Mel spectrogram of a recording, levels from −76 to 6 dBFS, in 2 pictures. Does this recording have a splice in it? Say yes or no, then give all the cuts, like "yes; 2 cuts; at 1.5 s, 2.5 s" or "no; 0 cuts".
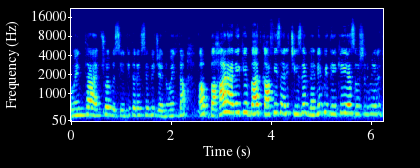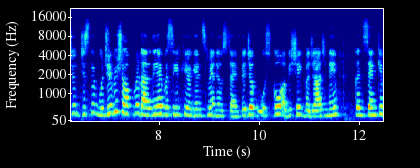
yes; 1 cut; at 9.1 s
